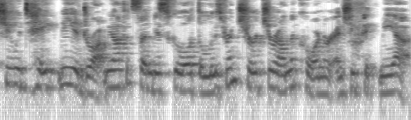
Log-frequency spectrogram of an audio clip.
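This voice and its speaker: A woman talks at a very fast pace with hardly any pauses, in a medium-pitched voice with ordinary pitch variation. Her loudness is very even, and there is noticeable background noise. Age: 60s. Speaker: author and biblical life coach. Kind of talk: interview testimony. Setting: podcast interview.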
